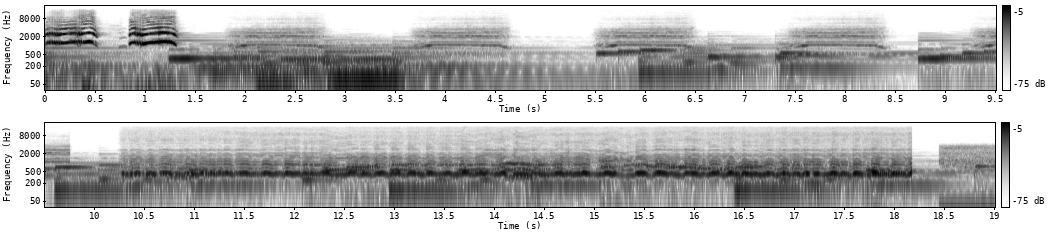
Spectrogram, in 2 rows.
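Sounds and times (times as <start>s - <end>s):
bee buzzing: 10.3s - 18.2s.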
